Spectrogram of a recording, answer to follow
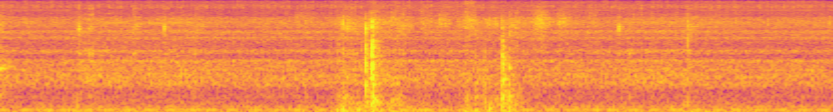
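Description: Quiet room tone: a steady low hum with hiss, and two faint short clicks about two seconds and two and a half seconds in.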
